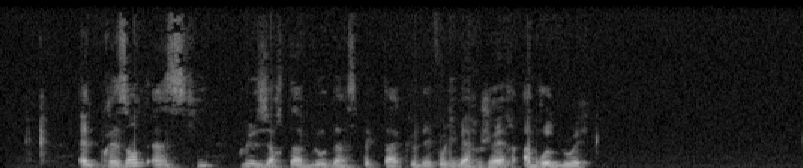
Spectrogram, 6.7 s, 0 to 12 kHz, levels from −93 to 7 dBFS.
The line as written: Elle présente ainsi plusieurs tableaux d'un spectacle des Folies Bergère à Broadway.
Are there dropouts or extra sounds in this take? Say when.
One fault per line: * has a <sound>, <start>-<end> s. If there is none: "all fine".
all fine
